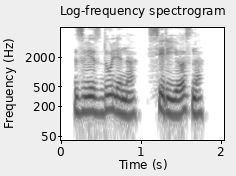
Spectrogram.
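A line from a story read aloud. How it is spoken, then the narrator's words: Grunting smirk. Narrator (Russian): хмыкнул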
